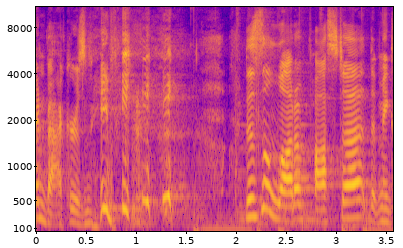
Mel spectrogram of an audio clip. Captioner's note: laughing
